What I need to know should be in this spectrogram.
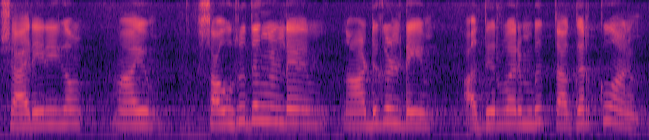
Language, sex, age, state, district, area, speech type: Malayalam, female, 18-30, Kerala, Kasaragod, urban, spontaneous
